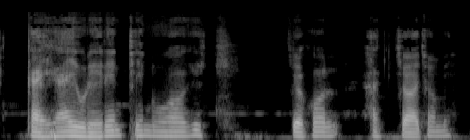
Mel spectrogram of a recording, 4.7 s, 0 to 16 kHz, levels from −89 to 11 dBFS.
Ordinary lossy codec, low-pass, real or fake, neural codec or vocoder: MP3, 48 kbps; 14.4 kHz; fake; codec, 44.1 kHz, 7.8 kbps, Pupu-Codec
